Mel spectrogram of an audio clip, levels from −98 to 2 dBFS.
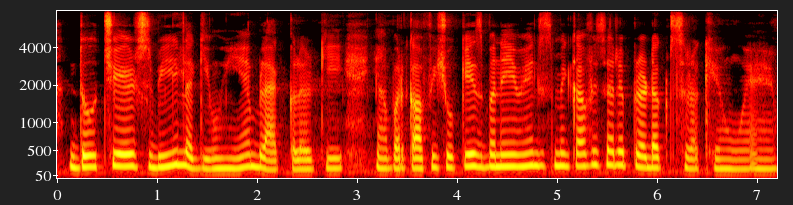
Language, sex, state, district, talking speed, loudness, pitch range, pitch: Hindi, female, Bihar, Gopalganj, 190 wpm, -27 LUFS, 180-220 Hz, 200 Hz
